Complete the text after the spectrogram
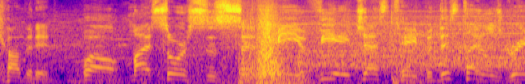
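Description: A wrestler slams down onto the ring mat with a heavy thud.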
